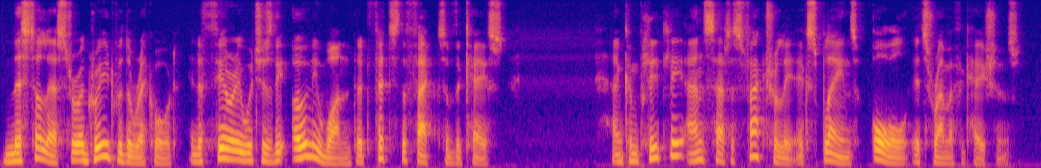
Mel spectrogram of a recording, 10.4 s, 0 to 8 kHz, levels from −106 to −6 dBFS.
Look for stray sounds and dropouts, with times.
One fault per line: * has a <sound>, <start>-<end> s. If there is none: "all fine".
all fine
